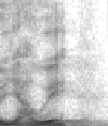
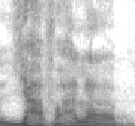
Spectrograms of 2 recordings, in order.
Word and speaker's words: Yahvah: Car dans le Sefer Torah, c'est bien Yahva la prononciation. Et on va prendre en photo car certains aussi disent que c'est Yahweh, mais pas Yahva.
